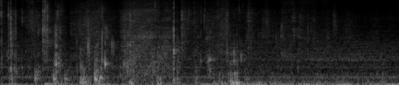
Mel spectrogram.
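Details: A pit bull eating dried shrimp, recorded close up: crunchy bites and wet chewing clicks come in a cluster during the first two seconds, then softer smacking and licking sounds follow.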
